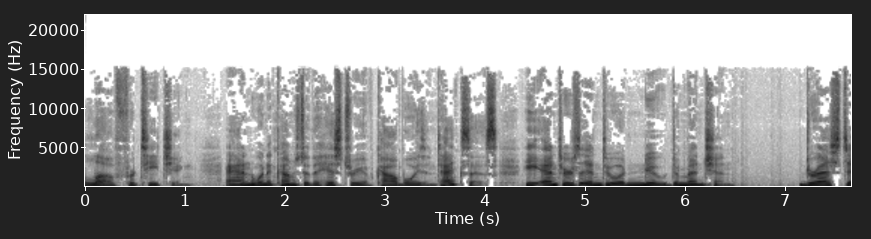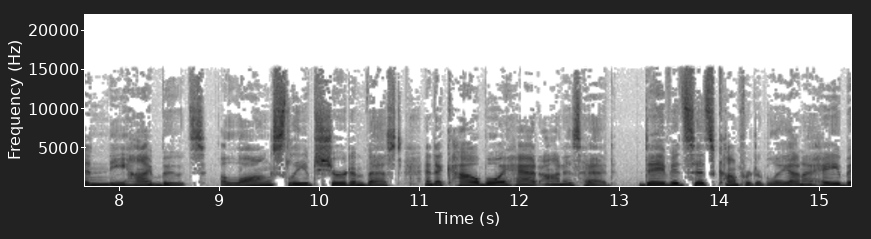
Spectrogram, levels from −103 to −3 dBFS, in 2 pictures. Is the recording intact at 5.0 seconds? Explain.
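Yes, the audio is intact at 5.0 seconds, with only the room's own background noise sitting about 41 dB below the speech.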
